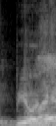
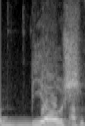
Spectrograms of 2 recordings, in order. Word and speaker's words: Biolchi: Se escreve é, daí escreve... B-I-O-L-C-H-I. Biolk. Quem fala Biolche merece tomar um pau. Vai aparecer. Mas escreve... soa Biolche.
